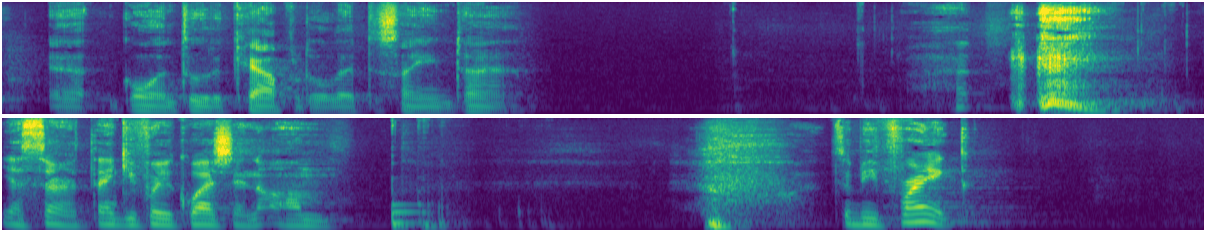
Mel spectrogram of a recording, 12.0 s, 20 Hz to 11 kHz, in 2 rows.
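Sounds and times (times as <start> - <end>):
man sighing: 9.4 - 10.0.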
